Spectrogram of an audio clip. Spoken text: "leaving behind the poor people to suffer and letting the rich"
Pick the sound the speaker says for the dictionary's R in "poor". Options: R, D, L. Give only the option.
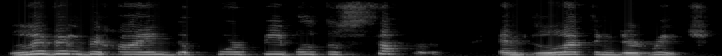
R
